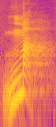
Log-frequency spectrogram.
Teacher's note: Your voice goes down sharply.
